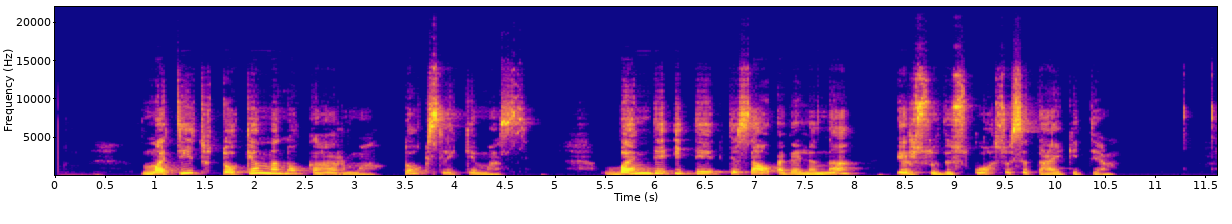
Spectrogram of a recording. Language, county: Lithuanian, Utena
